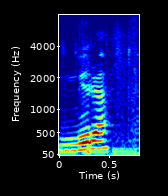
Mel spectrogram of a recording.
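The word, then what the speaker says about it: Miura: all Lamborghinis and I've never known how to pronounce this mura mura you are looking at Julian's pronunciation guys pronunciation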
